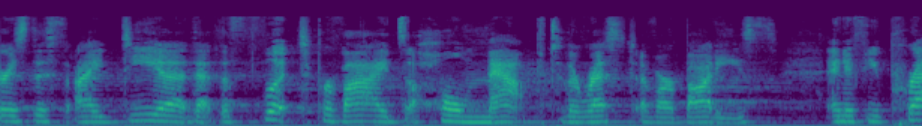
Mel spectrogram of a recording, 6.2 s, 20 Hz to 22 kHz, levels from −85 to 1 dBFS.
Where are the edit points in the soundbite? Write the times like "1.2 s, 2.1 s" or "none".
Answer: none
